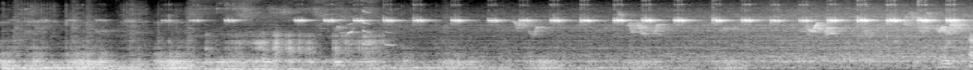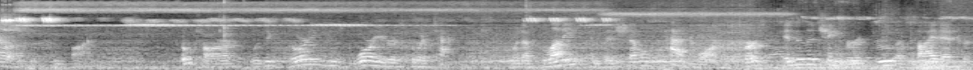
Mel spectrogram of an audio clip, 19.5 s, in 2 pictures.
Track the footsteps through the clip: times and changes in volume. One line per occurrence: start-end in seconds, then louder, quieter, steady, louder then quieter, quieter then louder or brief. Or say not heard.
not heard.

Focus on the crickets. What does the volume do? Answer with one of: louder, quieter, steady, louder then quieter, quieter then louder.
louder then quieter.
